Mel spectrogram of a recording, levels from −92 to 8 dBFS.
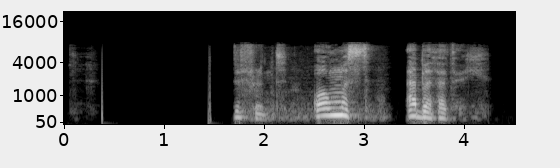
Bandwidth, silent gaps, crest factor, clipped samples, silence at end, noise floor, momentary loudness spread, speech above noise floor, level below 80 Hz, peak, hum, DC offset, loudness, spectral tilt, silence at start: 8 kHz; none; 18 dB; under 0.1%; 0.35 s; -49 dBFS; 19 LU; 31 dB; -58 dBFS; -2 dBFS; none; under 0.1%; -17 LUFS; -4 dB/octave; 1.7 s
